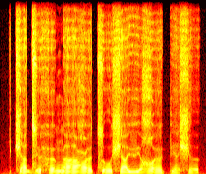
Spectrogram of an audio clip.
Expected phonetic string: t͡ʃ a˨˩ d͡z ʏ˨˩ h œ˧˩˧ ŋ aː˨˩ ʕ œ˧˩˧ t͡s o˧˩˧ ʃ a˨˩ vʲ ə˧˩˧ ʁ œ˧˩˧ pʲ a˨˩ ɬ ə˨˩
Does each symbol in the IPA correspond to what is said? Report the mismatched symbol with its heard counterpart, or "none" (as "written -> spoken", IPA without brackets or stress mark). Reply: ɬ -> ʃ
